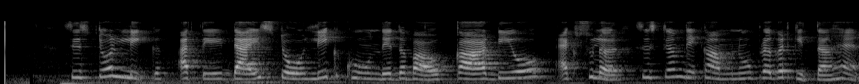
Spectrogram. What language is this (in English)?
Punjabi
